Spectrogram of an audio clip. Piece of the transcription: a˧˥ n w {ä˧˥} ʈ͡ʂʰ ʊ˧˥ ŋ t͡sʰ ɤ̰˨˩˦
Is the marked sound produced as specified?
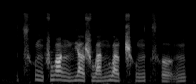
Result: yes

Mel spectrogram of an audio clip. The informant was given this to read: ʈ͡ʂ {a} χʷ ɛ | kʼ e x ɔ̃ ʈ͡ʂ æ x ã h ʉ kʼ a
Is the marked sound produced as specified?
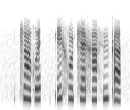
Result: no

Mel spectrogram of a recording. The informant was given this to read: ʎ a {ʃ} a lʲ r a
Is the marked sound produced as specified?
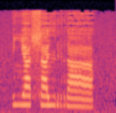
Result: no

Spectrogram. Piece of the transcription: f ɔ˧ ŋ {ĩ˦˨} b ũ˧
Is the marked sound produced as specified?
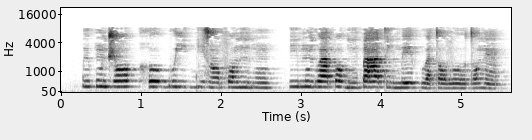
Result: no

